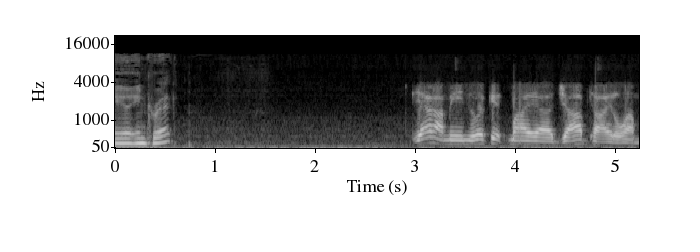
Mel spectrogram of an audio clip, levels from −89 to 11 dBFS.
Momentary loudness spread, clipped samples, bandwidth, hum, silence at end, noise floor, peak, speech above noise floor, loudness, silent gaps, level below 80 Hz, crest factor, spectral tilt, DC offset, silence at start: 5 LU; under 0.1%; 11.5 kHz; none; 0 s; -42 dBFS; -6 dBFS; 24 dB; -19 LUFS; none; -42 dBFS; 14 dB; -7.5 dB/octave; under 0.1%; 0 s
